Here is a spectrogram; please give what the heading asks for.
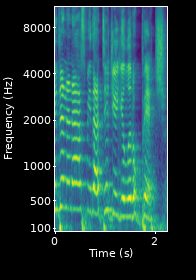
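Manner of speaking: loud, high, combative comeback; mock snarky retort. Traveler talks back to border agent, loud and mock-combative. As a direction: fire back at an imitated opponent.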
